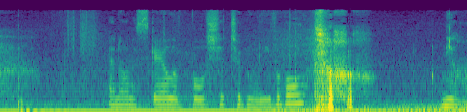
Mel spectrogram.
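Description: Another young woman asks a question in a dry, doubtful tone, close by.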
